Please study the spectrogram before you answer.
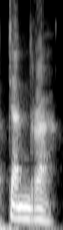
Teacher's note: bởi vì chữ D là chúng ta đọc bằng phần răng, thì cái Anuswara này phải chuyển thành chữ N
